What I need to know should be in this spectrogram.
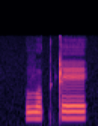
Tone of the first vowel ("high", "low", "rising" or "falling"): low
